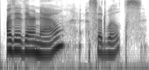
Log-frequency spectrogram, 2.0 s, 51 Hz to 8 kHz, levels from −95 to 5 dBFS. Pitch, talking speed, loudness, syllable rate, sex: 200 Hz, 180 wpm, -19 LUFS, 6.2 syllables/s, female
